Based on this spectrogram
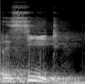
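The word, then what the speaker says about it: receipt: रिसीट P silent है।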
